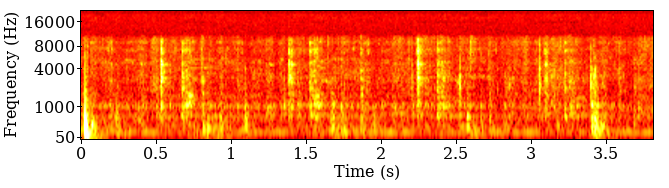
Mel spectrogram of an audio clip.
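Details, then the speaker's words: Brother Innovis A150 sewing machine crossing a thick denim seam at about 4.5 mm stitch length: quiet uneven ticking and clacking with heavier thumps as the needle pushes through, but it keeps stitching without skipped stitches; strained needle penetration. "So you can hear it, it's pushing itself through, but it is okay."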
